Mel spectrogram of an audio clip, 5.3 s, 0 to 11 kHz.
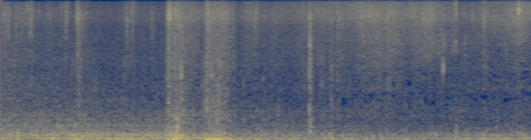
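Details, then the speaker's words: Hyundai Grand i10 petrol, road test after replacing a humming manual gearbox with a used unit; old gearbox likely ran without oil: steady low road rumble, no whine, hum or grinding, gears shift properly; normal gearbox operation. "कोई आवाज नहीं है gear भी सारे shift हो रहे properly सब"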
